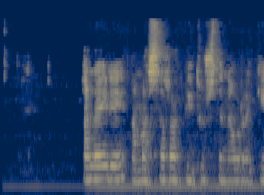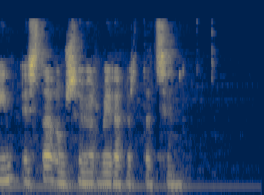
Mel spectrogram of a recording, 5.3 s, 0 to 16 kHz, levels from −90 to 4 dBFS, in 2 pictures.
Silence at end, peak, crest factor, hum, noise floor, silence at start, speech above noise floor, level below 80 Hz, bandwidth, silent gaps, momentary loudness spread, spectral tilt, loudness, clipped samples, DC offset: 0.8 s; -4 dBFS; 26 dB; none; -67 dBFS; 0.85 s; 40 dB; -74 dBFS; 12 kHz; none; 12 LU; -0.5 dB/octave; -24 LUFS; under 0.1%; under 0.1%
